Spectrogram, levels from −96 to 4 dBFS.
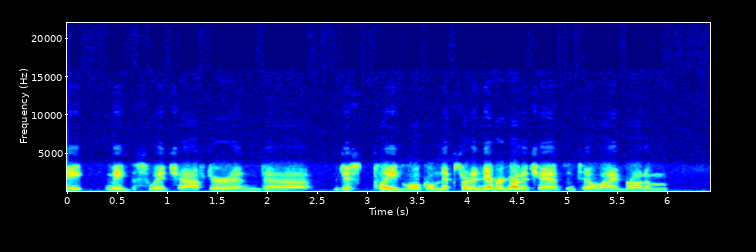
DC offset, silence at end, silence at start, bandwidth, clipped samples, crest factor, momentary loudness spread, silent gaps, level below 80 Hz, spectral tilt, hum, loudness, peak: under 0.1%; 0.45 s; 0 s; 11 kHz; under 0.1%; 20 dB; 10 LU; none; -74 dBFS; -4.5 dB/octave; none; -28 LUFS; -8 dBFS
